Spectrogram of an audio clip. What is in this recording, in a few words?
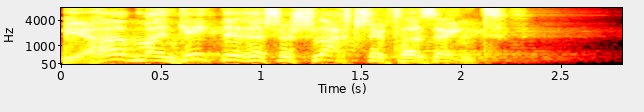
Speech Destroy Enemy Battleship, DE; World Of Warships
